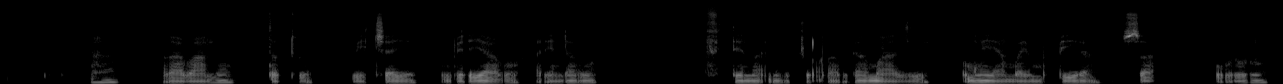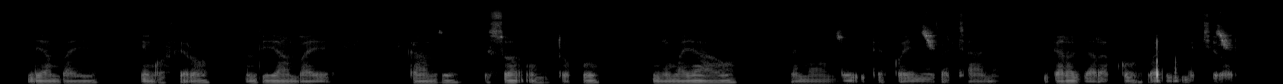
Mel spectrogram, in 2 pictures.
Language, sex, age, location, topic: Kinyarwanda, male, 25-35, Kigali, government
